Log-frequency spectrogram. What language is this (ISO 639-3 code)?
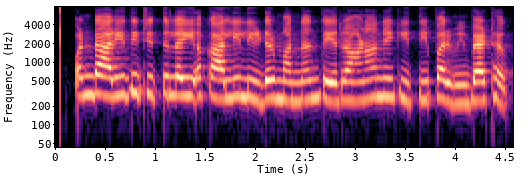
pan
